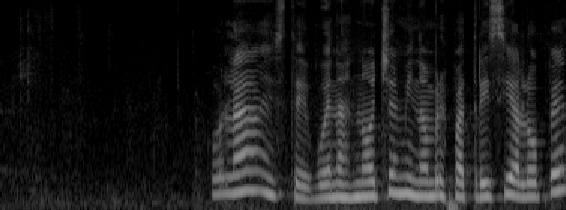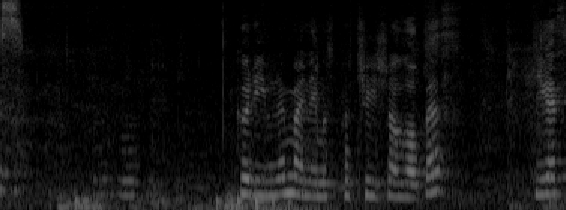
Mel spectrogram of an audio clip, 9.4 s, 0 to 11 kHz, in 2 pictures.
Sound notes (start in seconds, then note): 2.0 speaking Spanish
